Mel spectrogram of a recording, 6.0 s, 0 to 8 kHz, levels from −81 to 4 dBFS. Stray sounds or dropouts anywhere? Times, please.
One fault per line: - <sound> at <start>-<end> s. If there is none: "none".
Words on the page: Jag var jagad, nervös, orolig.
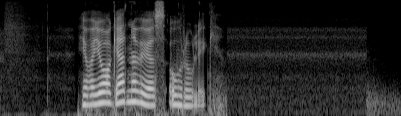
none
